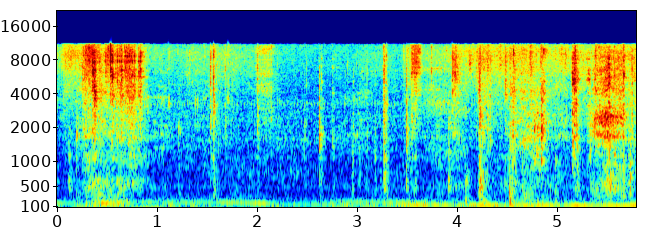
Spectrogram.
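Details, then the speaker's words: Coinco BA30B bill validator after belt change and reassembly, propped up as in a machine: short motor whir with clicks as it powers up and cycles the transport; normal reset, new belts running fine. "all right one push putting power to it and hear it reset"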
